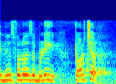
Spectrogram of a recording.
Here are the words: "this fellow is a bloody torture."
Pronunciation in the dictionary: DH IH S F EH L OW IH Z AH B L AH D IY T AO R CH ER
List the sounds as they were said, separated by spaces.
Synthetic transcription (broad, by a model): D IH S F EH L OW IH Z AH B AH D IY T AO R CH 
